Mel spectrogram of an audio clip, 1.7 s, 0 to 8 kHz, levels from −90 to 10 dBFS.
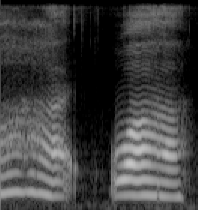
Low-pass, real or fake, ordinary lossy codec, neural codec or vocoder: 7.2 kHz; fake; none; vocoder, 44.1 kHz, 128 mel bands, Pupu-Vocoder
